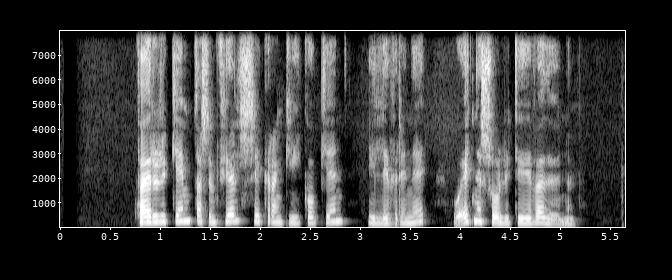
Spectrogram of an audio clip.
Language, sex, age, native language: Icelandic, female, 50-59, Icelandic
